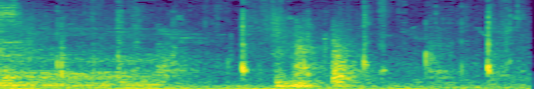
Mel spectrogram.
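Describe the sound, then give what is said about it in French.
Horses' hooves clip-clop in an irregular series of sharp knocks as the horses climb one after another into a club's truck, over a steady low rumble of background noise, with no one talking. “Depuis son paddock, elle les regardait partir chaque dimanche pour les terrains de concours épiques et monter à la queue leu dans le camion du club.”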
